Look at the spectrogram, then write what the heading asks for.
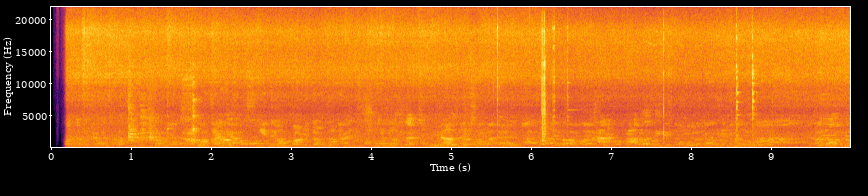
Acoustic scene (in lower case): restaurant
